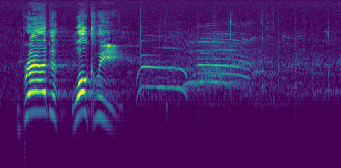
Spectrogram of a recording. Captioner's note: cheering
